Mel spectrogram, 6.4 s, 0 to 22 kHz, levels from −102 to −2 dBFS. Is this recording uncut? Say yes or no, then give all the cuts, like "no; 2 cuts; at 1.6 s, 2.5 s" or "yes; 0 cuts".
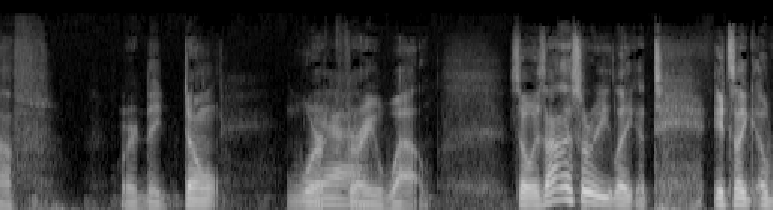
yes; 0 cuts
